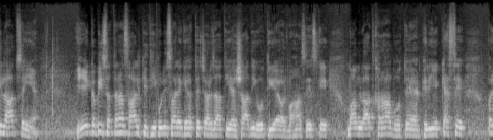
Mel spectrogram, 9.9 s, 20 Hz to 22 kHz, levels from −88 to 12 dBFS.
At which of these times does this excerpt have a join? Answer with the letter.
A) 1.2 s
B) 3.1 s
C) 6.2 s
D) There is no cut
B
